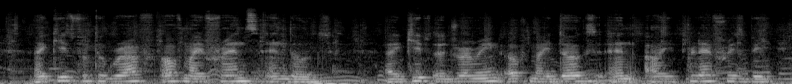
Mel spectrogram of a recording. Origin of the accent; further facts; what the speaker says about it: France; English is a second language; I'm from France. I live in Saint-Germain-d'Auxerre. I am 30 years old.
